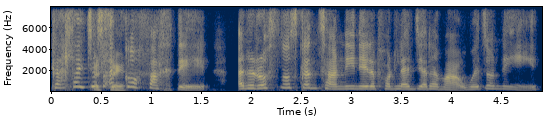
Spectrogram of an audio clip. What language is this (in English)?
Welsh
